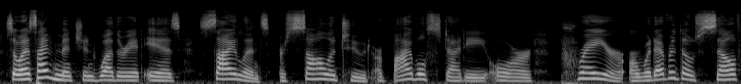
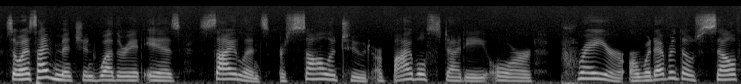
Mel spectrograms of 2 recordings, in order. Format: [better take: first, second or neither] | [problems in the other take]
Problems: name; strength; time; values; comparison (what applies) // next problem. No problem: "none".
first | hiss; noticeable; throughout; 20 dB below the speech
